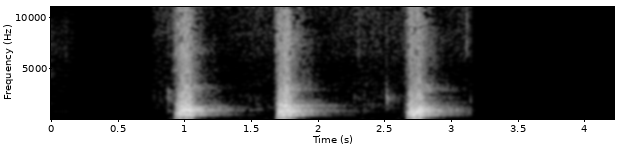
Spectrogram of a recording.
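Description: A dog barking three times, in short single barks spaced under a second apart.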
